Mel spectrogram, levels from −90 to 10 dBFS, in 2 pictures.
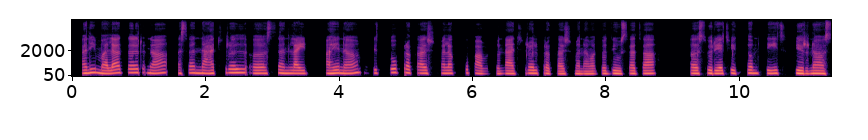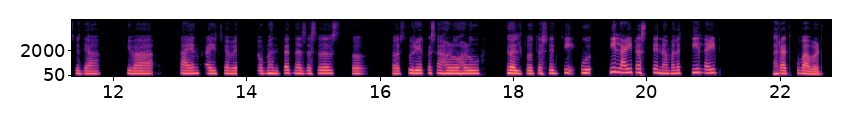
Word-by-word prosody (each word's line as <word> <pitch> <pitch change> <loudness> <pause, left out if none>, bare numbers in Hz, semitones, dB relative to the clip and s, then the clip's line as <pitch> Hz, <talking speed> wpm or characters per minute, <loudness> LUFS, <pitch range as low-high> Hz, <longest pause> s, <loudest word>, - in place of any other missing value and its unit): आणि 205 +4 +3
मला 200 0 +3
तर 235 0 -1
ना, 205 +3 0 0.2
असा 215 +4 -3
नॅचरल 225 +4 +1
अ, 195 0 +1
सनलाइट 190 -2 0 0.3
आहे 190 +2 +4
ना, 190 -1 +1
म्हणजे 215 -3 -6 0.2
तो 240 - +2
प्रकाश 200 -4 -2
मला 195 0 -1
खूप 215 +1 -13
आवडतो. 170 -1 -6
नॅचरल 180 +3 -1
प्रकाश 165 -3 -3
म्हणावा 165 0 -1
तो 180 - -1
दिवसाचा, 180 +1 0 0.6
अ, 185 - +3
सूर्याची 185 -1 +1
एकदम 200 +1 -1
तेज 190 0 -1 0.2
किरणं 185 -1 +4
असू 180 +1 -2
द्या 175 -1 0 0.4
किंवा 175 -2 +2 0.4
सायंकाळीच्या 185 0 +1
वेळेला 180 +1 -3
तो - - 0
म्हणतात 190 +2 +2
ना, 185 -2 +2
जसं-जसं 180 -1 -1 0.4
अ, 175 - 0
सूर्य 195 +2 +4
कसा 200 0 -2
हळू-हळू 185 0 +6 0.4
ढलतो 185 -2 +6
तसे 190 +2 +1
जी 195 +2 -3
उ 220 -1 +5
ती 275 +5 -1
लाईट 245 +1 +2
असते 235 0 -1
ना, 195 -3 +2
मला 185 +2 0
ती 240 +4 -2
लाईट 220 +1 +1 0.9
घरात 180 +2 +3
खूप 190 -1 -1
आवड 150 -4 +3
190 Hz, 140 wpm, -22 LUFS, 180-205 Hz, 0.9 s, हळू-हळू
